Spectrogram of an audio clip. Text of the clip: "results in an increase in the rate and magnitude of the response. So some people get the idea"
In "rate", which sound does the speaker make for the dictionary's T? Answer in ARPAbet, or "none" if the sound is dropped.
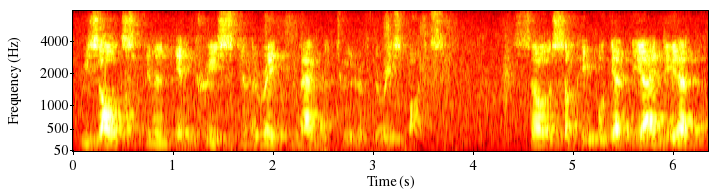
none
